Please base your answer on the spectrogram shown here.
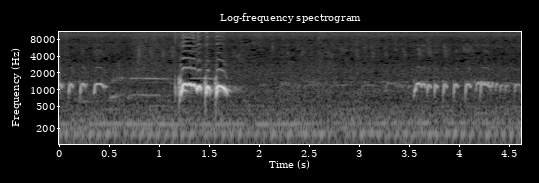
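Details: A local zebra dove sings to prompt other doves into song: one loud, rapid, stuttering cooing phrase, surrounded by quiet, quick runs of short, level coos.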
